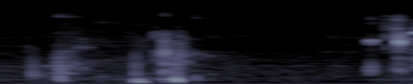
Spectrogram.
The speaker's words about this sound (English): Dude, why are you chewing on your mouth guard, dude? Sorry, I'm watching Clemson and Virginia. This dude's like going ham on his mouth guard.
